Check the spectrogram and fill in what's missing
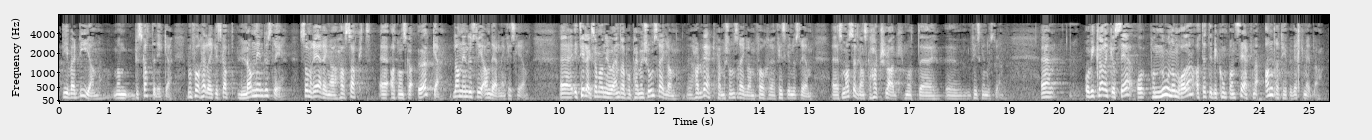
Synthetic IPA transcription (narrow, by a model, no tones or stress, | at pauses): d̪ɪʋæɖiːənmɑnbəskɑt̪ːəd̪ɛɪkːə̰mɑnfoːɾɦɛlːəʁɪkːəskɑpt̪lɑnːɪnd̪ʉst̪ɾḭː | sɔmʁɛjeːɾɪŋəɦɑʁsɑkt̪ | ʔɑt̪mɑnskɑøːkə̰lɑnːɪnd̪ʉst̪ʁiːɑnd̪eːln̩ɪfɪskəɾḭːə̰n | ɪt̪ʰɪlːɛɡsɔhɑmɑnjʊɛnd̪ɾəpʰɔpʰæɾmɪʂuːnsʁeːɡlɑnɦɑlʋeːʈpʰæʁmɪʂuːnsʁeːɡlənfɔʁfɪskəɪnd̪ʉst̪ʁiːən | sɔmɔsɔɛt̪̚ɡɑnskəɦɑʈːʂlɑːɡmʊt̪ | fɪskəɪnd̪ʉst̪ʁḭːə̰n | ɔʋɪkʰlɑːɾəʁɪkːəɔseːɔpʰɔnuːənɔmɾoːd̪əɑ̰t̪̚d̪ɛt̪ːəblɪːkʰʊmpɛnseːʈmɛɑnd̪ɾət̪ʰyːpəʋɪʁkəmɪd̪lʔə̰ɾ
